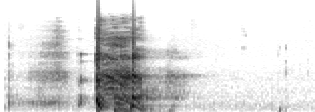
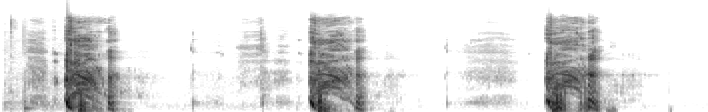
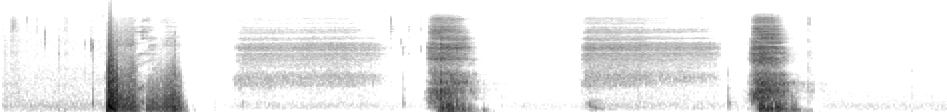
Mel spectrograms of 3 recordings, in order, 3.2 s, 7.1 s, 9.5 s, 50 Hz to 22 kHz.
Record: {"cough_length": "3.2 s", "cough_amplitude": 32768, "cough_signal_mean_std_ratio": 0.3, "three_cough_length": "7.1 s", "three_cough_amplitude": 32768, "three_cough_signal_mean_std_ratio": 0.29, "exhalation_length": "9.5 s", "exhalation_amplitude": 32768, "exhalation_signal_mean_std_ratio": 0.2, "survey_phase": "beta (2021-08-13 to 2022-03-07)", "age": "45-64", "gender": "Male", "wearing_mask": "No", "symptom_none": true, "smoker_status": "Ex-smoker", "respiratory_condition_asthma": false, "respiratory_condition_other": false, "recruitment_source": "REACT", "submission_delay": "34 days", "covid_test_result": "Negative", "covid_test_method": "RT-qPCR", "influenza_a_test_result": "Negative", "influenza_b_test_result": "Negative"}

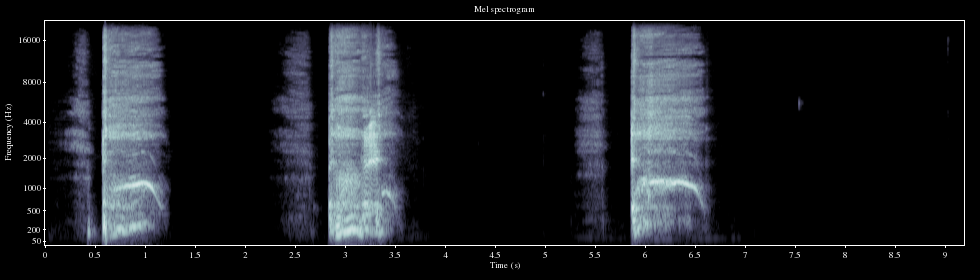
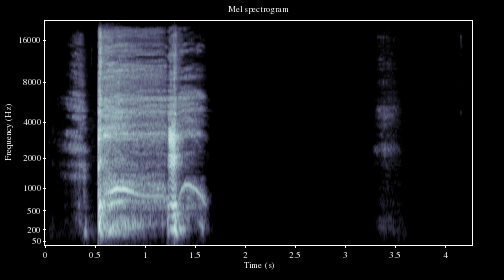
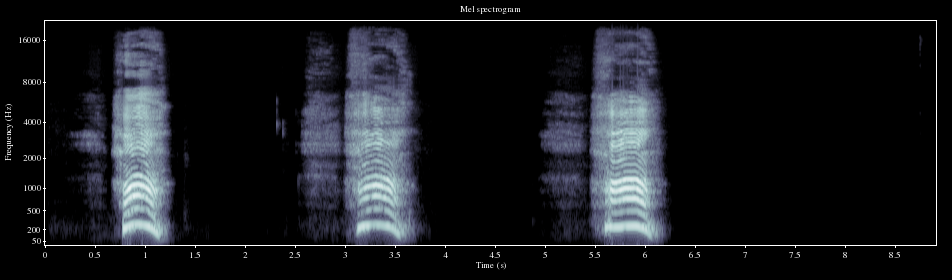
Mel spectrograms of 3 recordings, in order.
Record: {"three_cough_length": "9.2 s", "three_cough_amplitude": 32767, "three_cough_signal_mean_std_ratio": 0.37, "cough_length": "4.3 s", "cough_amplitude": 32768, "cough_signal_mean_std_ratio": 0.3, "exhalation_length": "8.9 s", "exhalation_amplitude": 32753, "exhalation_signal_mean_std_ratio": 0.31, "survey_phase": "beta (2021-08-13 to 2022-03-07)", "age": "65+", "gender": "Male", "wearing_mask": "No", "symptom_cough_any": true, "symptom_runny_or_blocked_nose": true, "smoker_status": "Ex-smoker", "respiratory_condition_asthma": false, "respiratory_condition_other": false, "recruitment_source": "Test and Trace", "submission_delay": "1 day", "covid_test_result": "Negative", "covid_test_method": "RT-qPCR"}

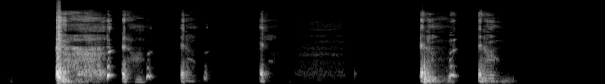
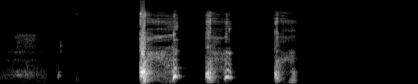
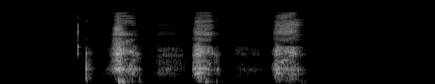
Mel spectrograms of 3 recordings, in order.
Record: {"cough_length": "6.1 s", "cough_amplitude": 32768, "cough_signal_mean_std_ratio": 0.26, "three_cough_length": "4.2 s", "three_cough_amplitude": 32768, "three_cough_signal_mean_std_ratio": 0.2, "exhalation_length": "4.4 s", "exhalation_amplitude": 11352, "exhalation_signal_mean_std_ratio": 0.33, "survey_phase": "alpha (2021-03-01 to 2021-08-12)", "age": "18-44", "gender": "Female", "wearing_mask": "No", "symptom_cough_any": true, "symptom_headache": true, "symptom_change_to_sense_of_smell_or_taste": true, "smoker_status": "Never smoked", "respiratory_condition_asthma": false, "respiratory_condition_other": false, "recruitment_source": "Test and Trace", "submission_delay": "1 day", "covid_test_result": "Positive", "covid_test_method": "RT-qPCR", "covid_ct_value": 22.7, "covid_ct_gene": "ORF1ab gene"}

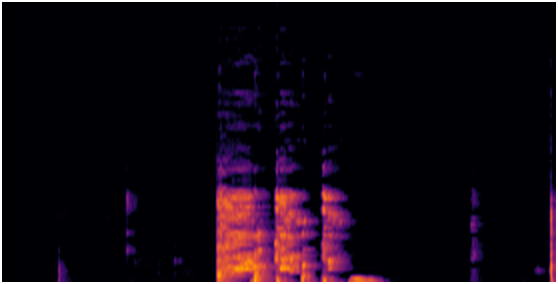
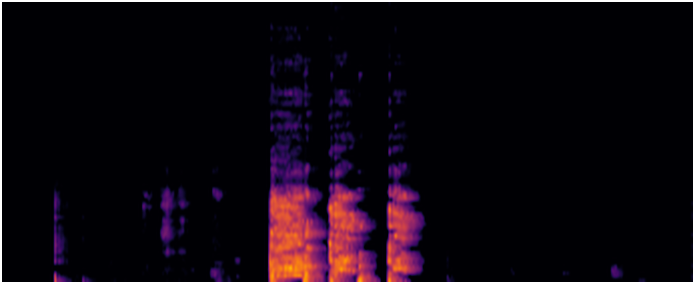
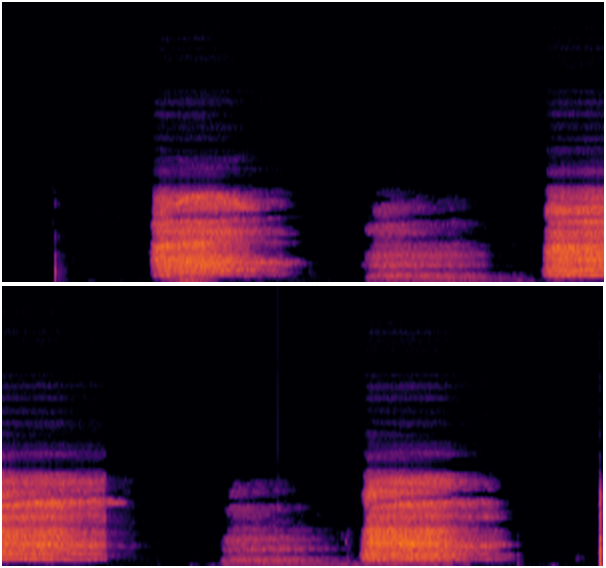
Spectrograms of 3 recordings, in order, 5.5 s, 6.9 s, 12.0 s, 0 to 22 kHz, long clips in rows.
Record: {"cough_length": "5.5 s", "cough_amplitude": 31610, "cough_signal_mean_std_ratio": 0.34, "three_cough_length": "6.9 s", "three_cough_amplitude": 29783, "three_cough_signal_mean_std_ratio": 0.29, "exhalation_length": "12.0 s", "exhalation_amplitude": 20796, "exhalation_signal_mean_std_ratio": 0.53, "survey_phase": "beta (2021-08-13 to 2022-03-07)", "age": "45-64", "gender": "Female", "wearing_mask": "No", "symptom_cough_any": true, "smoker_status": "Never smoked", "respiratory_condition_asthma": false, "respiratory_condition_other": false, "recruitment_source": "REACT", "submission_delay": "2 days", "covid_test_result": "Negative", "covid_test_method": "RT-qPCR", "influenza_a_test_result": "Negative", "influenza_b_test_result": "Negative"}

